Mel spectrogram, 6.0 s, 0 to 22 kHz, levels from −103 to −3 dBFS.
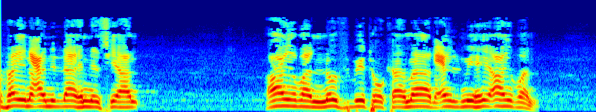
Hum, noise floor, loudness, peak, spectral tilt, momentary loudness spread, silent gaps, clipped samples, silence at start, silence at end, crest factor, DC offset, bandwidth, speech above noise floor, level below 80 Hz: none; -60 dBFS; -14 LUFS; -2 dBFS; -6.5 dB/octave; 6 LU; none; under 0.1%; 0 s; 0.6 s; 14 dB; under 0.1%; 11 kHz; 47 dB; -42 dBFS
